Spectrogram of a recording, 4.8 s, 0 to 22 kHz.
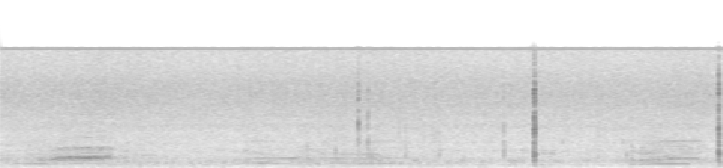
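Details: Continuous low humming drone of bees, dated 13 July 2015, with stacked overtones, faint chirpy whistles near the start and end, and a couple of sharp clicks late on.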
